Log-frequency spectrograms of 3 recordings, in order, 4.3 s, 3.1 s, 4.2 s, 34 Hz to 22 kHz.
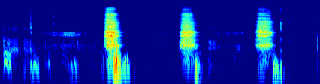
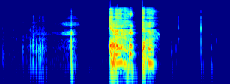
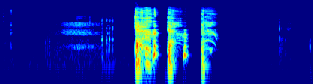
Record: exhalation_length: 4.3 s
exhalation_amplitude: 25860
exhalation_signal_mean_std_ratio: 0.28
cough_length: 3.1 s
cough_amplitude: 32753
cough_signal_mean_std_ratio: 0.29
three_cough_length: 4.2 s
three_cough_amplitude: 32768
three_cough_signal_mean_std_ratio: 0.25
survey_phase: beta (2021-08-13 to 2022-03-07)
age: 18-44
gender: Female
wearing_mask: 'No'
symptom_cough_any: true
symptom_runny_or_blocked_nose: true
symptom_sore_throat: true
symptom_fatigue: true
symptom_fever_high_temperature: true
symptom_headache: true
symptom_onset: 2 days
smoker_status: Never smoked
respiratory_condition_asthma: false
respiratory_condition_other: false
recruitment_source: Test and Trace
submission_delay: 1 day
covid_test_result: Positive
covid_test_method: RT-qPCR
covid_ct_value: 26.0
covid_ct_gene: ORF1ab gene
covid_ct_mean: 26.5
covid_viral_load: 2100 copies/ml
covid_viral_load_category: Minimal viral load (< 10K copies/ml)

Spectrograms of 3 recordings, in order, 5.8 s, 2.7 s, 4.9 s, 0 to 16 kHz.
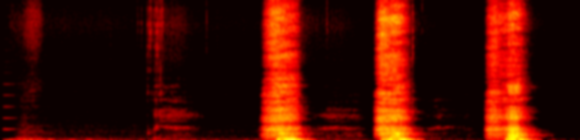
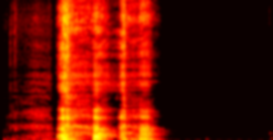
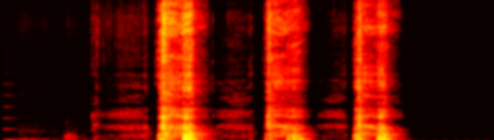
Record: exhalation_length: 5.8 s
exhalation_amplitude: 29060
exhalation_signal_mean_std_ratio: 0.34
cough_length: 2.7 s
cough_amplitude: 32768
cough_signal_mean_std_ratio: 0.34
three_cough_length: 4.9 s
three_cough_amplitude: 32768
three_cough_signal_mean_std_ratio: 0.32
survey_phase: beta (2021-08-13 to 2022-03-07)
age: 45-64
gender: Male
wearing_mask: 'No'
symptom_none: true
smoker_status: Never smoked
respiratory_condition_asthma: false
respiratory_condition_other: false
recruitment_source: REACT
submission_delay: 1 day
covid_test_result: Negative
covid_test_method: RT-qPCR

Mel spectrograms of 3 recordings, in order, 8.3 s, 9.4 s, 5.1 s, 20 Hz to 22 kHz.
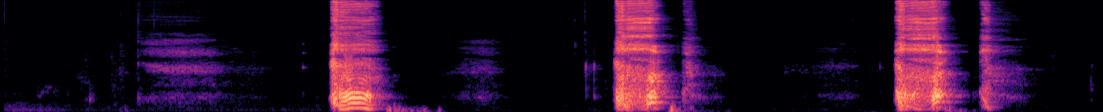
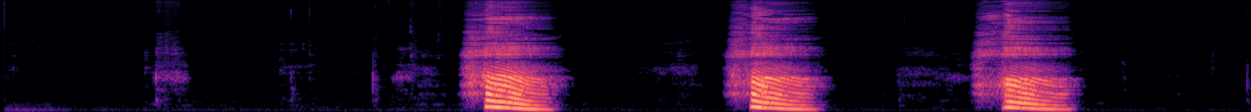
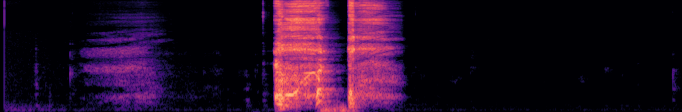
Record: three_cough_length: 8.3 s
three_cough_amplitude: 32768
three_cough_signal_mean_std_ratio: 0.3
exhalation_length: 9.4 s
exhalation_amplitude: 32767
exhalation_signal_mean_std_ratio: 0.32
cough_length: 5.1 s
cough_amplitude: 32768
cough_signal_mean_std_ratio: 0.29
survey_phase: beta (2021-08-13 to 2022-03-07)
age: 65+
gender: Female
wearing_mask: 'No'
symptom_cough_any: true
smoker_status: Never smoked
respiratory_condition_asthma: true
respiratory_condition_other: false
recruitment_source: REACT
submission_delay: 1 day
covid_test_result: Negative
covid_test_method: RT-qPCR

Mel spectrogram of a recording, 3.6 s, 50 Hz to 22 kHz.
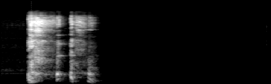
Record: cough_length: 3.6 s
cough_amplitude: 25500
cough_signal_mean_std_ratio: 0.31
survey_phase: beta (2021-08-13 to 2022-03-07)
age: 65+
gender: Male
wearing_mask: 'No'
symptom_cough_any: true
symptom_runny_or_blocked_nose: true
symptom_headache: true
symptom_change_to_sense_of_smell_or_taste: true
smoker_status: Never smoked
respiratory_condition_asthma: false
respiratory_condition_other: false
recruitment_source: Test and Trace
submission_delay: 2 days
covid_test_result: Positive
covid_test_method: RT-qPCR
covid_ct_value: 29.5
covid_ct_gene: ORF1ab gene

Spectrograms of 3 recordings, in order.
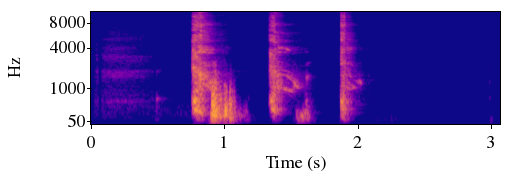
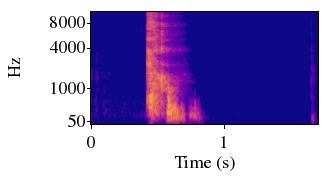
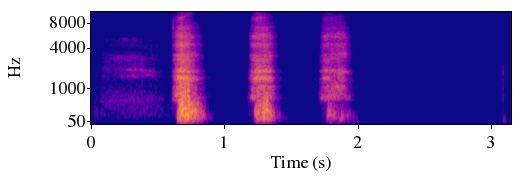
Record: three_cough_length: 3.1 s
three_cough_amplitude: 26565
three_cough_signal_mean_std_ratio: 0.27
cough_length: 1.7 s
cough_amplitude: 32735
cough_signal_mean_std_ratio: 0.27
exhalation_length: 3.2 s
exhalation_amplitude: 32767
exhalation_signal_mean_std_ratio: 0.25
survey_phase: beta (2021-08-13 to 2022-03-07)
age: 45-64
gender: Female
wearing_mask: 'No'
symptom_cough_any: true
symptom_new_continuous_cough: true
symptom_runny_or_blocked_nose: true
symptom_sore_throat: true
symptom_fever_high_temperature: true
symptom_onset: 3 days
smoker_status: Ex-smoker
respiratory_condition_asthma: false
respiratory_condition_other: false
recruitment_source: Test and Trace
submission_delay: 1 day
covid_test_result: Positive
covid_test_method: RT-qPCR
covid_ct_value: 29.2
covid_ct_gene: ORF1ab gene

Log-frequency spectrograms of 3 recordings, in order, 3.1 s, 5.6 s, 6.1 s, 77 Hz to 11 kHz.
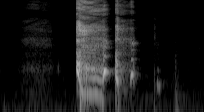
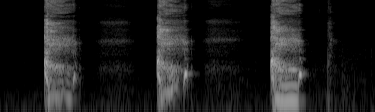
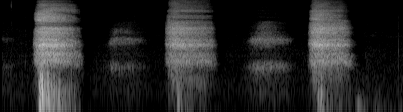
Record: cough_length: 3.1 s
cough_amplitude: 12511
cough_signal_mean_std_ratio: 0.32
three_cough_length: 5.6 s
three_cough_amplitude: 8521
three_cough_signal_mean_std_ratio: 0.37
exhalation_length: 6.1 s
exhalation_amplitude: 21113
exhalation_signal_mean_std_ratio: 0.41
survey_phase: alpha (2021-03-01 to 2021-08-12)
age: 18-44
gender: Female
wearing_mask: 'No'
symptom_cough_any: true
symptom_new_continuous_cough: true
symptom_shortness_of_breath: true
symptom_fatigue: true
symptom_fever_high_temperature: true
symptom_headache: true
symptom_change_to_sense_of_smell_or_taste: true
symptom_loss_of_taste: true
symptom_onset: 3 days
smoker_status: Never smoked
respiratory_condition_asthma: true
respiratory_condition_other: false
recruitment_source: Test and Trace
submission_delay: 2 days
covid_test_result: Positive
covid_test_method: RT-qPCR
covid_ct_value: 20.8
covid_ct_gene: ORF1ab gene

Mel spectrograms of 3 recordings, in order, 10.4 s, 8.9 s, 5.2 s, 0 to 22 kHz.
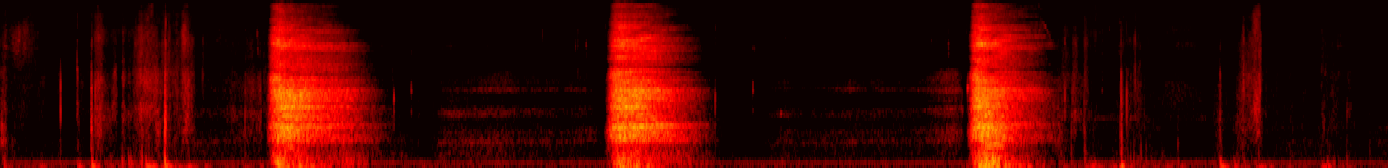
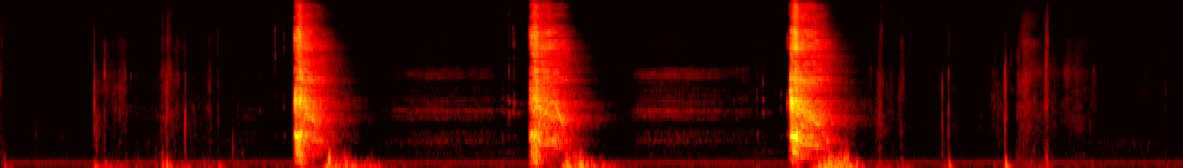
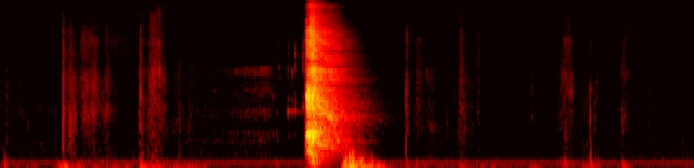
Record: exhalation_length: 10.4 s
exhalation_amplitude: 8992
exhalation_signal_mean_std_ratio: 0.3
three_cough_length: 8.9 s
three_cough_amplitude: 32768
three_cough_signal_mean_std_ratio: 0.2
cough_length: 5.2 s
cough_amplitude: 31709
cough_signal_mean_std_ratio: 0.17
survey_phase: alpha (2021-03-01 to 2021-08-12)
age: 45-64
gender: Male
wearing_mask: 'No'
symptom_none: true
symptom_onset: 7 days
smoker_status: Never smoked
respiratory_condition_asthma: false
respiratory_condition_other: false
recruitment_source: REACT
submission_delay: 1 day
covid_test_result: Negative
covid_test_method: RT-qPCR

